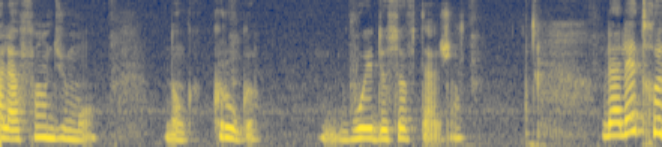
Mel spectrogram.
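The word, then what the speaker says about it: круг: Ensuite, le g il se retrouve à la fin du mot comme dans les mots ronds ou boués. En russe, c'est krug. Et vous avez encore le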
